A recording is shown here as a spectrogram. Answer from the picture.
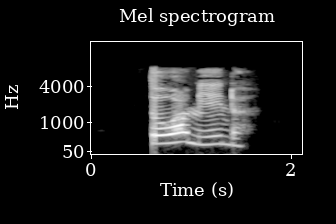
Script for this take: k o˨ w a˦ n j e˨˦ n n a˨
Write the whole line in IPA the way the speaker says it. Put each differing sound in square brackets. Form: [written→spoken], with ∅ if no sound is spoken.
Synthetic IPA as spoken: [k→t] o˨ w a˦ [n→m] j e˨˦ n [n→d] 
